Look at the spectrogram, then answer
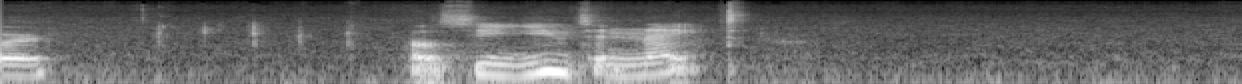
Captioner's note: clicking sound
